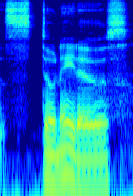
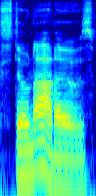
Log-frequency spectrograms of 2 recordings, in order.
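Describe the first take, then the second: First: It is said the usual way, not like tostados. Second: It is said to rhyme with tostados. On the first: The speaker calls it right. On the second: The speaker calls it wrong.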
